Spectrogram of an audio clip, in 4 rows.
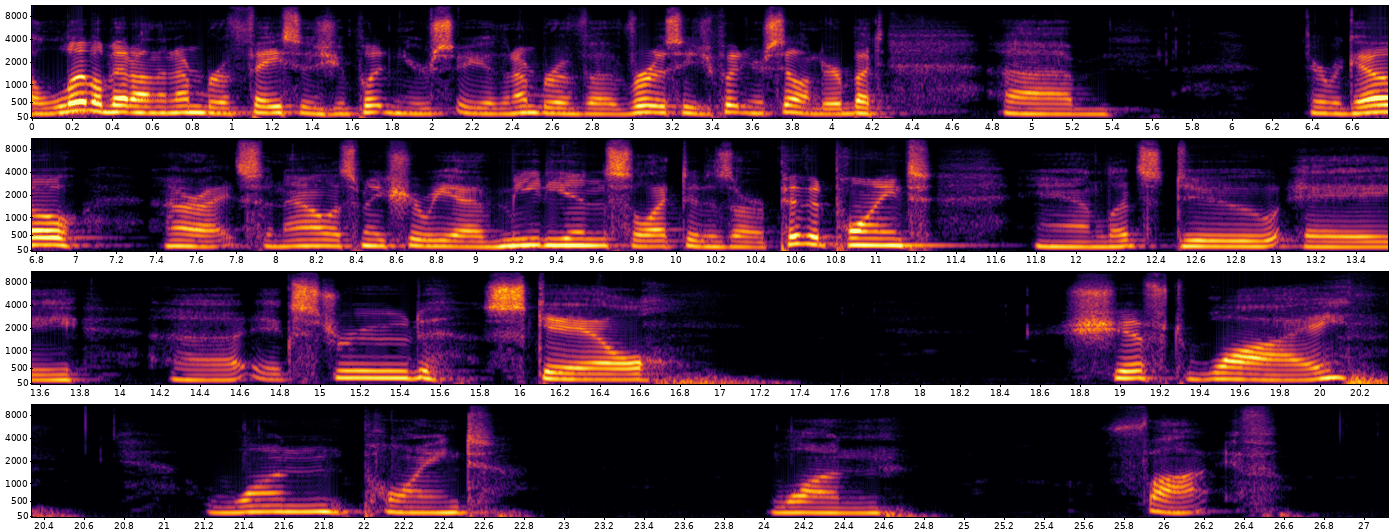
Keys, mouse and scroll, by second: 1.4 shift+right click, 5.0 middle click, 9.2 click, 10.6 click, 15.0 e.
